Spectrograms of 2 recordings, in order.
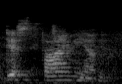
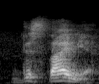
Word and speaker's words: dysthymia: And then it says, while unipolar depression and dysthymia are the primary forms of depression, a variety of other subtypes exist. So this is unipolar depression and chronic depression, dysthymia. What? – Dysthymia. – Dysthymia, thank you.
